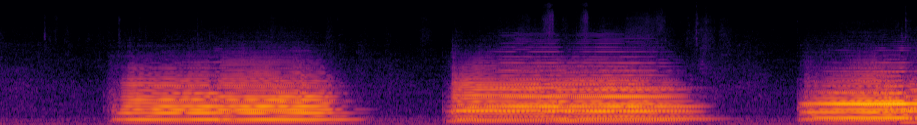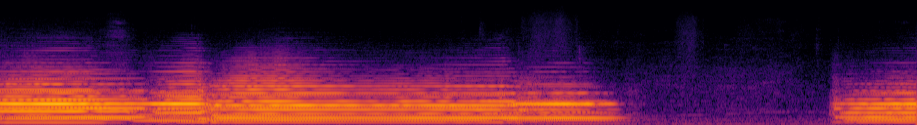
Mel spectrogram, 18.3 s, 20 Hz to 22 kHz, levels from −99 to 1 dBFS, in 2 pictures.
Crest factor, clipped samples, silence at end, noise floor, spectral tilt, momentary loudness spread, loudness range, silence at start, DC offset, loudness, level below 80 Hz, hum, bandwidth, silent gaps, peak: 16 dB; under 0.1%; 0 s; -63 dBFS; -9.5 dB/octave; 14 LU; 7 LU; 1.1 s; under 0.1%; -24 LUFS; -66 dBFS; none; 4.8 kHz; none; -8 dBFS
